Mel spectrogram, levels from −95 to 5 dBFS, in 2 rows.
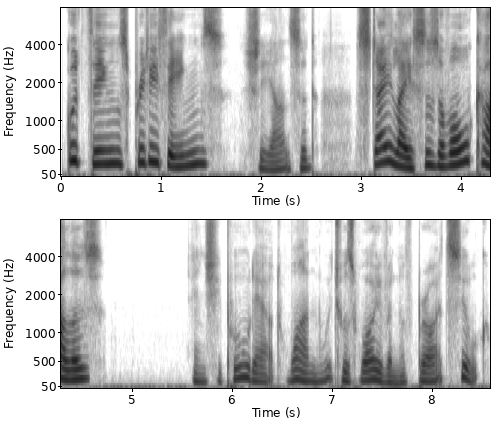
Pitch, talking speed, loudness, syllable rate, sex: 185 Hz, 155 wpm, -17 LUFS, 4.3 syllables/s, male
